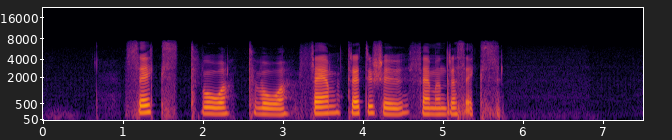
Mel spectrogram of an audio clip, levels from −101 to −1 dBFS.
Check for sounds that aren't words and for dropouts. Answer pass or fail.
pass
